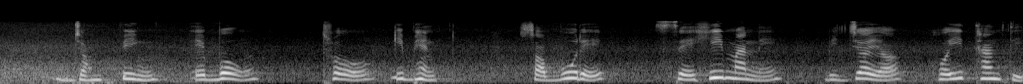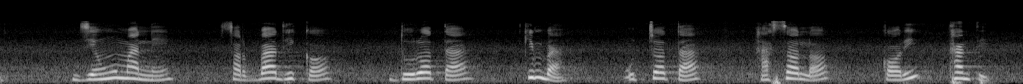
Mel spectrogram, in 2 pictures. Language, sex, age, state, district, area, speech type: Odia, male, 60+, Odisha, Nayagarh, rural, read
